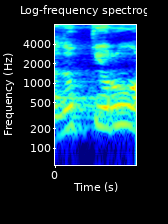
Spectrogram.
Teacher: ज़ुक्किरू रौ को पुर पढ़ेंगे, वाव मद्दा एक अलिफ के बराबर खींचेंगे।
